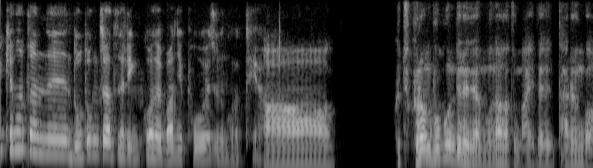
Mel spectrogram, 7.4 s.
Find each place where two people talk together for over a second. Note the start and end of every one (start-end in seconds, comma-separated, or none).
none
